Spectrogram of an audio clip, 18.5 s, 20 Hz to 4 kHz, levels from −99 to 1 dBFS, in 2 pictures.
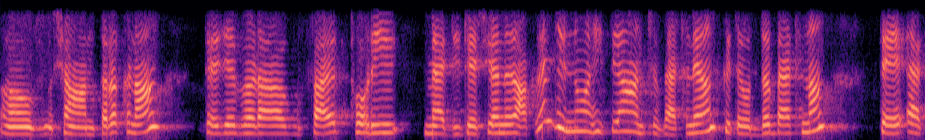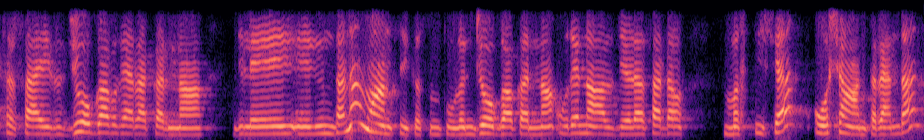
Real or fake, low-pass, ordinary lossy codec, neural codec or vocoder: real; 3.6 kHz; none; none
